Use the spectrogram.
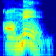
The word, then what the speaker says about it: Amen: The accent the accent is on the second syllable. So his his real name is Amen.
